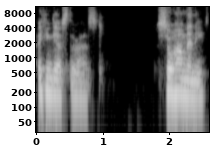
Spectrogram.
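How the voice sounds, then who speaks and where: A woman playing a determined, defiant and compassionate young heroine in a screenplay table read, with a slightly husky voice. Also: on the low side, little pitch movement, moderate pace. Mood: concerned, brisk.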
